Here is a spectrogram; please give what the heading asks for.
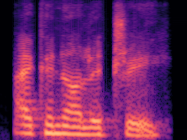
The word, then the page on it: iconolatry: Indian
